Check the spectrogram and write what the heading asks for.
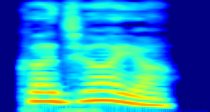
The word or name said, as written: ಕಜಿಯಾ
